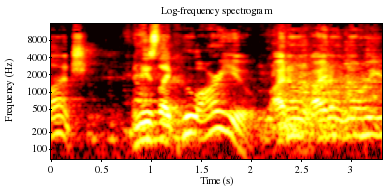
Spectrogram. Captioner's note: audience laughing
